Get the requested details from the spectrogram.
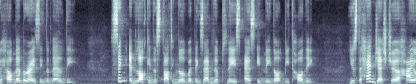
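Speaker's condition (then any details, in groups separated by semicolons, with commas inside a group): No condition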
